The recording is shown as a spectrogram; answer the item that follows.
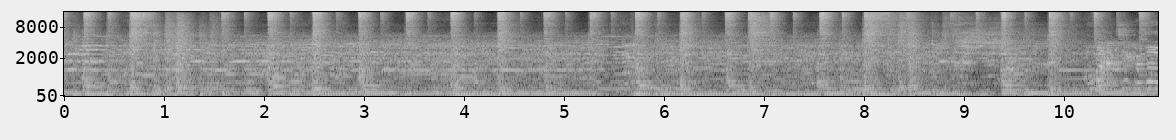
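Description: Live rock band playing a guitar-led passage: electric guitar over bass and a drum kit, with steady cymbal hits keeping time.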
